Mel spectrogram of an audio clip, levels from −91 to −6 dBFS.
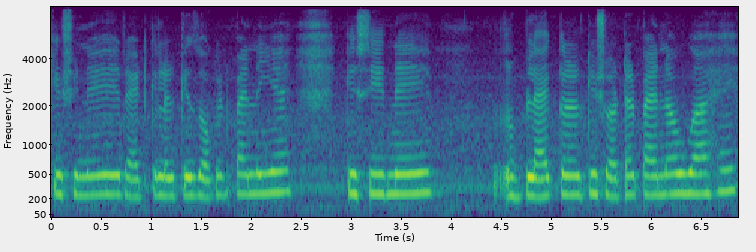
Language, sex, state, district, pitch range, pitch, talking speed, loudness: Hindi, female, Bihar, Saharsa, 235-255 Hz, 250 Hz, 155 wpm, -27 LUFS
